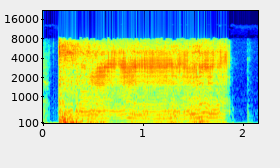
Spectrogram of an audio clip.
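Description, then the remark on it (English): A person imitates a balloon deflating after its squeezed mouthpiece is let go, with a loud, buzzing, raspy blow lasting nearly two seconds, its pitch wavering slightly, then cutting off abruptly. “Now, when you take the balloon and you squeeze the, the little mouthpiece on it, okay, and then you let it go, the balloon goes”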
